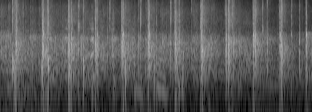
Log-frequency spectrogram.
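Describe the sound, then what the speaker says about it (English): Dense, close applause from an audience at a city council meeting, many hands clapping briskly and steadily for about three seconds with no voices over it. "Let's give him a round of applause."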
